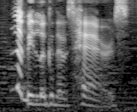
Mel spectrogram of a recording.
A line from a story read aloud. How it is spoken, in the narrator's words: the queen said suddenly in a suspicious tone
